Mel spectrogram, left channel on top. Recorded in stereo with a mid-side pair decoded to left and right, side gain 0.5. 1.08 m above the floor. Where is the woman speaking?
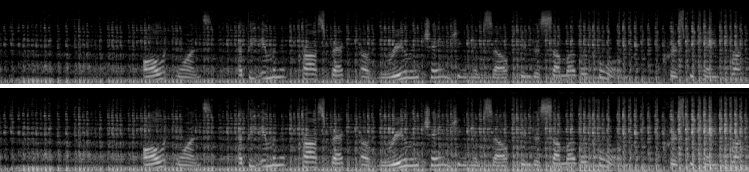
30° right.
